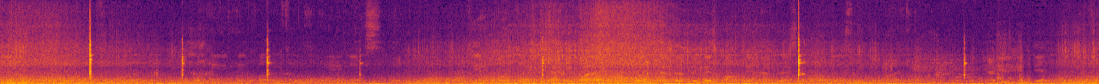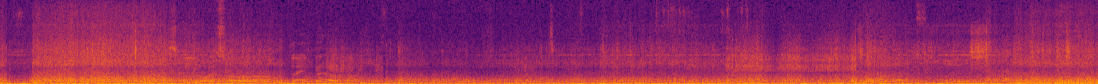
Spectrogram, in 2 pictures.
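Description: Strong wind roars and buffets against a microphone, high up outdoors.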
